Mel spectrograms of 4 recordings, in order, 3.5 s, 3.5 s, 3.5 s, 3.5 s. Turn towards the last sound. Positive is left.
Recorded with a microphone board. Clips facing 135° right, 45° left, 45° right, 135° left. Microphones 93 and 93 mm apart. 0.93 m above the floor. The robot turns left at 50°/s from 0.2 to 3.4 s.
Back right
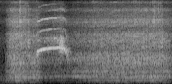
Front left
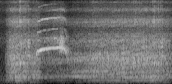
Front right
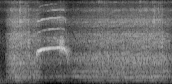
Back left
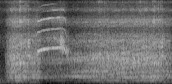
turn(degrees=-145)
